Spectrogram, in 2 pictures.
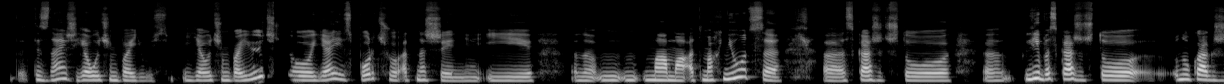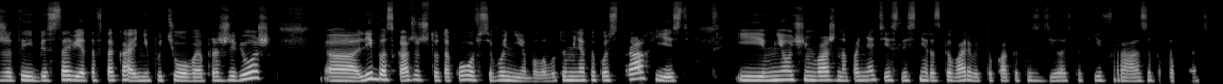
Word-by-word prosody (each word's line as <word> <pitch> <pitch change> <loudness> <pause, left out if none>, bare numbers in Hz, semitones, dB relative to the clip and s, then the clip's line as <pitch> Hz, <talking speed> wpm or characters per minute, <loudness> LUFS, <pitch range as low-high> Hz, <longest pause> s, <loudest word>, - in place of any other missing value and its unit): Т - - -15
ты 210 - -2
знаешь, 220 +8 -1
я 200 +2 +3
очень 200 0 +1
боюсь, 180 -4 -4
я 190 0 -1
очень 195 0 -2
боюсь, 210 - +3 0.2
что 195 -2 +2
я 210 +7 +2
испорчу 215 +2 -2
отношения, 180 -4 -3
и, 175 -1 -2 0.4
но, 180 -2 -3
м 195 0 -2
м - - -11
мама 195 -3 +5
отмахнется, 210 - +3 0.4
а, 170 0 +1
скажет, 190 0 +2
что, 180 -1 +2 0.3
э, 180 +1 -3 0.2
либо 240 0 +6
скажет, 240 -5 +4
что: 200 -2 +4 0.3
"Ну, 230 0 +2
как 215 -3 +6
же 185 0 -3
ты 190 +1 +1
без 190 +1 -3
советов 190 -3 +1
такая 195 -2 +1
непутевая 180 -1 -1
проживешь", 210 - 0 0.5
а, 175 -2 +3
либо 235 +3 +4
скажет, 205 +1 -1
что 190 -1 -6
"Такого 200 +4 -1
всего 195 0 -4
не 175 -5 -1
было". 150 0 -7
Вот 175 +4 -10
у - - +1
меня 195 0 +1
такой 190 0 -3
страх 240 +8 +1
есть, 175 -3 -2 0.4
и 190 -1 +1
мне 200 +2 +1
очень 210 -1 -1
важно 195 -1 0
понять, 195 +4 -4
если 185 -1 -5
с 185 0 -10
ней 195 - -1
разговаривать, 180 0 -2
то 175 - -10
как 170 +1 -7
это 180 +1 -10
сделать, 175 +1 -8
какие 185 +2 -9
фразы 170 -1 -6
подобрать. 170 -1 -17
190 Hz, 160 wpm, -22 LUFS, 180-205 Hz, 0.5 s, либо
